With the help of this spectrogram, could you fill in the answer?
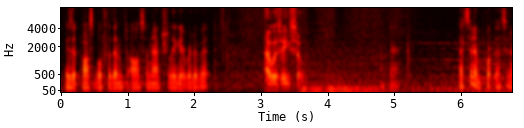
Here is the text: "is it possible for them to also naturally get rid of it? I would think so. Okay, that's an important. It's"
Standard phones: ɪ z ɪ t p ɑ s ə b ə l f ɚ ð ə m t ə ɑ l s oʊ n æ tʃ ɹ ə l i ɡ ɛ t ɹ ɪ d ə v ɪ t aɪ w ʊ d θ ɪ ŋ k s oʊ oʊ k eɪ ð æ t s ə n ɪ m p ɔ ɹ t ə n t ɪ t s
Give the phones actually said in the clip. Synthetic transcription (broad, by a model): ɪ z ɪ t p ɑ s ə b l f ɚ ð ə m t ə ɑ l s oʊ n æ tʃ ɹ l i ɡ ɛ t ɹ ɪ d ə v ɪ t aɪ w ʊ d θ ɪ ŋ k s oʊ oʊ k eɪ ð æ t s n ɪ m p ɔ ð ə t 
